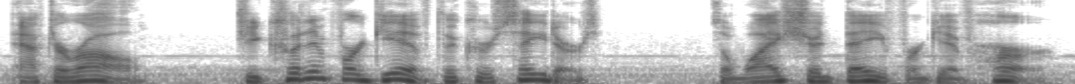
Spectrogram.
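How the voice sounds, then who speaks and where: A man reads a story aloud in a dramatic, scripted style. His mid-pitched voice moves unhurriedly and rises and falls with plenty of variation, over a music bed. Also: big pitch swings, unhurried. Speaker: fan fiction reader.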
